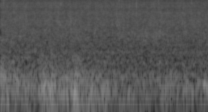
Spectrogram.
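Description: A thunderstorm with steady rain hissing throughout and a deep, low rumble of thunder rolling underneath, fairly constant in loudness with no voices.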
